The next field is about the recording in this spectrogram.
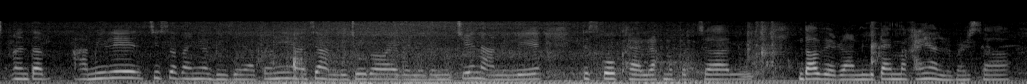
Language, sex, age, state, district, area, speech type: Nepali, female, 30-45, West Bengal, Alipurduar, urban, spontaneous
